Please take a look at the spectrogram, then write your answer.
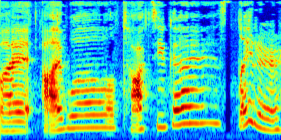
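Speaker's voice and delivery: voice climbing high, rising at end. Speaker signing off to the audience, voice going high. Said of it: "I don't know why my voice went so high".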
